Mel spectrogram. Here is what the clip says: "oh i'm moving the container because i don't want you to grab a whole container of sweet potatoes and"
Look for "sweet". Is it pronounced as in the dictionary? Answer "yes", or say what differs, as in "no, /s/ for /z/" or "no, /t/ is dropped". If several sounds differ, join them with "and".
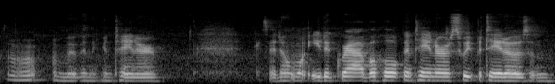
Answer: yes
